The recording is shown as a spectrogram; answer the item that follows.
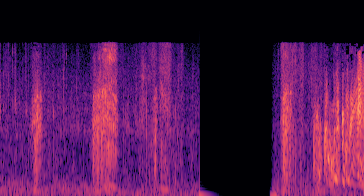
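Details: Eurasian otter calls: a couple of isolated shrill, noisy squeaks, a pause of silence, then a quicker chattering series of high whistled squeals.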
